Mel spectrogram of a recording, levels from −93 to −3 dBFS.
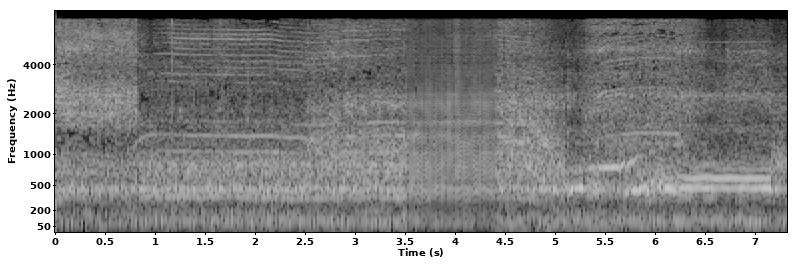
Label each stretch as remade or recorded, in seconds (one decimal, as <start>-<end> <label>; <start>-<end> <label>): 0.0-3.5 recorded; 3.5-4.4 remade; 4.4-7.3 recorded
